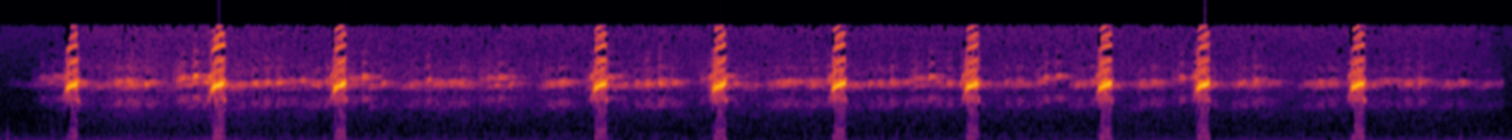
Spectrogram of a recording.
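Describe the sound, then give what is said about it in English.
Frog mating calls in Setanac Canyon, eastern San Diego County, California: about ten sharp, loud calls at fairly regular intervals, with a Pacific tree frog's steady, buzzing chorus running continuously in the background. No voices. “Here in Setanac Canyon in eastern San Diego County, California, it's heard with a Pacific tree frog in the background.”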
